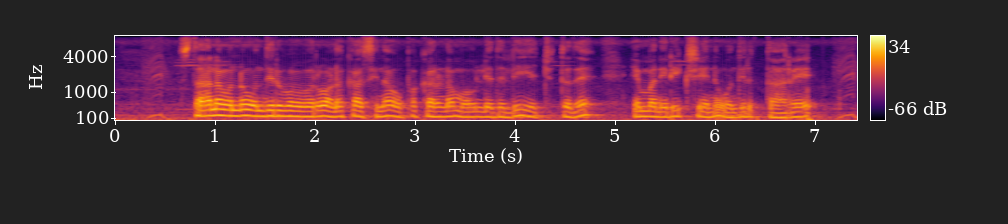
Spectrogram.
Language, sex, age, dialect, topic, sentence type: Kannada, male, 46-50, Mysore Kannada, banking, statement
